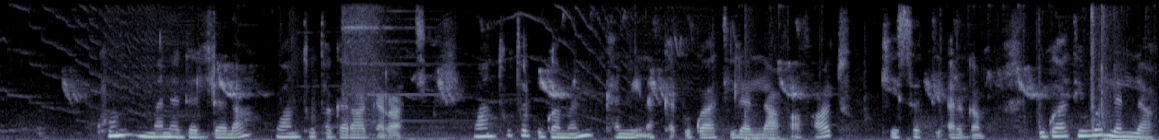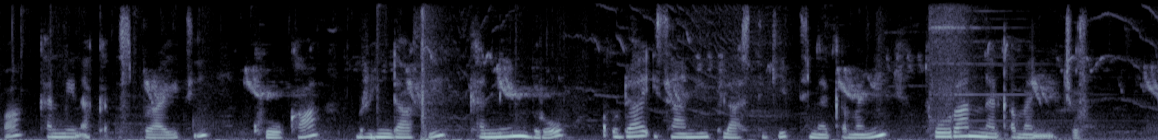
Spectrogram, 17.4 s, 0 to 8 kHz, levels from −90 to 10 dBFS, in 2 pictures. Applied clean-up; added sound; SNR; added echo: none; Doorbell; 15 dB; none.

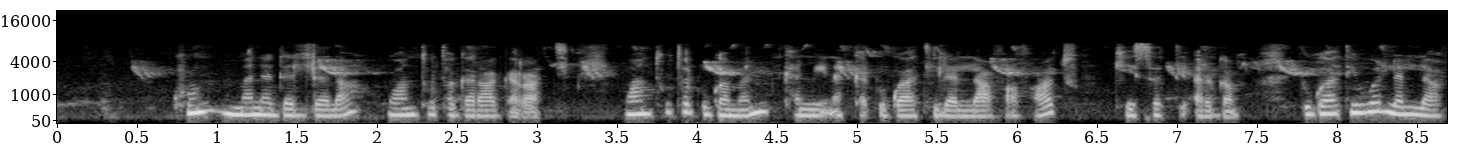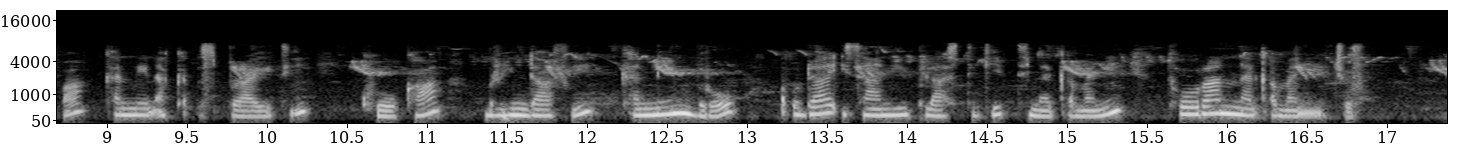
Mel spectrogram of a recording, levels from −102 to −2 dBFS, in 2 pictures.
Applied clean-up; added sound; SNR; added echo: none; none; none; none.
